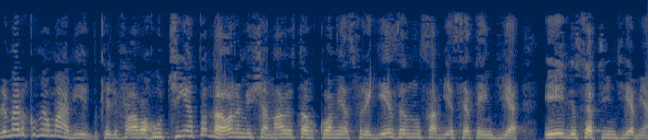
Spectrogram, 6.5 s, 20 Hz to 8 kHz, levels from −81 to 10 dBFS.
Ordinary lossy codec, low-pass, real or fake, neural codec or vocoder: AAC, 32 kbps; 7.2 kHz; real; none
